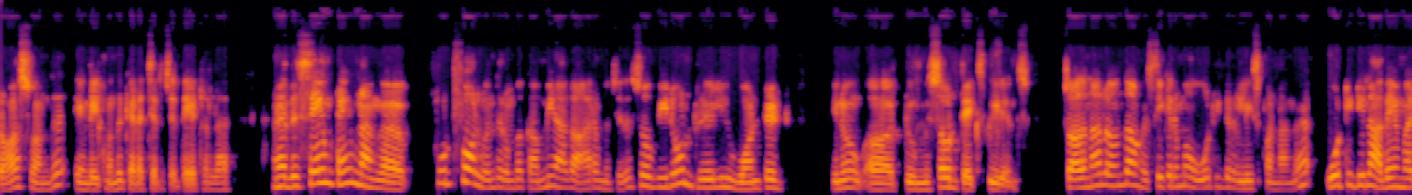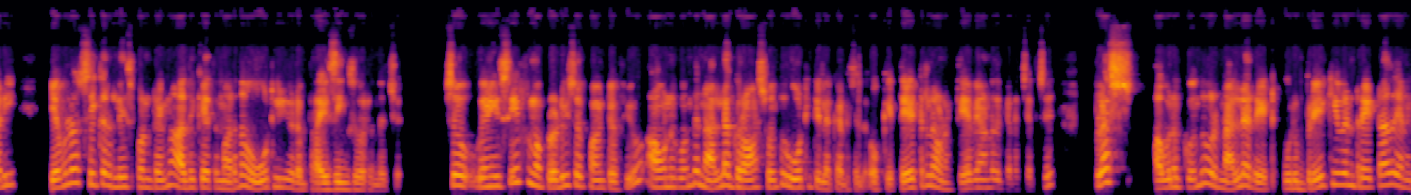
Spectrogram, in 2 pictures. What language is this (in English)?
Tamil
